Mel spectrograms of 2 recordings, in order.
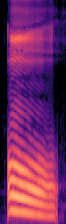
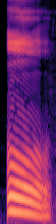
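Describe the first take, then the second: First: The L has tension at the back of the tongue. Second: The L has tension at the back of the tongue.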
